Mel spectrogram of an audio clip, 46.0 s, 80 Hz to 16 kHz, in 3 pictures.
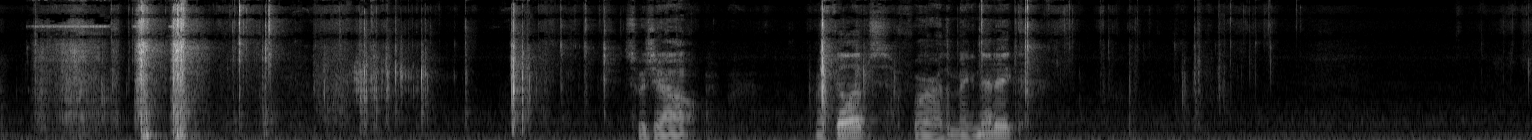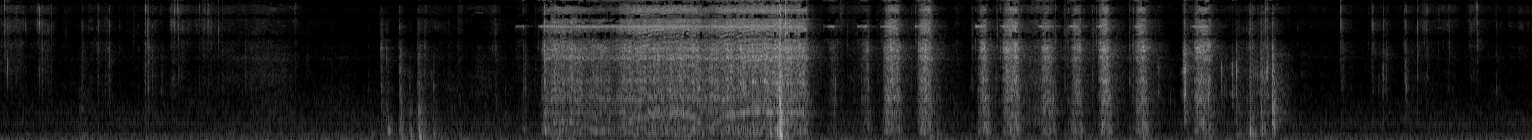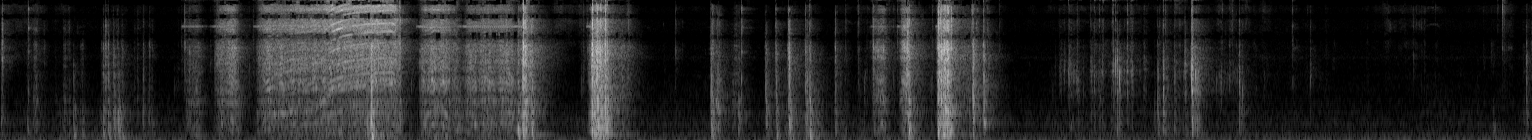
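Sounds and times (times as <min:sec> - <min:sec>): impact driver running: 0:20.6 - 0:26.4, 0:32.5 - 0:37.0.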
